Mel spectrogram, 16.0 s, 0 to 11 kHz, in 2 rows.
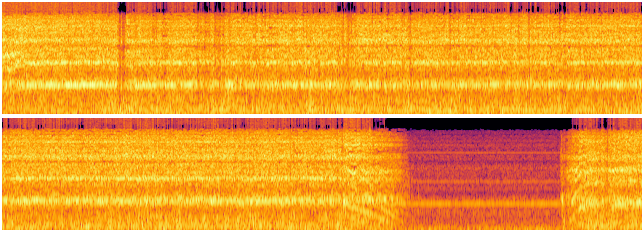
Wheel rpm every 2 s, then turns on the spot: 230, 230, 230, 230, 230, 230, 60, 60.
none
